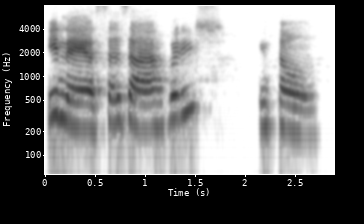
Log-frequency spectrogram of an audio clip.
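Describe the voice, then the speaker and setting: A Brazilian woman teacher giving a school lesson, explaining slowly and reading a text aloud with marked intonation. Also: on the high side, animated, bright, forceful tone. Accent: Brazilian Portuguese. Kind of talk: recorded classroom lesson.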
